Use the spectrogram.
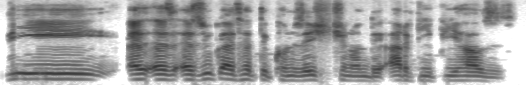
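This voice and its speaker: Male guest from South Africa, halting delivery, slightly muffled dry audio. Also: mid-range voice, steady tone, dark tone, no room sound. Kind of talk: political discussion.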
